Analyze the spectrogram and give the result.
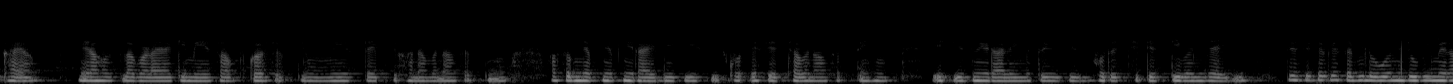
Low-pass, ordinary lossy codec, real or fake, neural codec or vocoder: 3.6 kHz; none; real; none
